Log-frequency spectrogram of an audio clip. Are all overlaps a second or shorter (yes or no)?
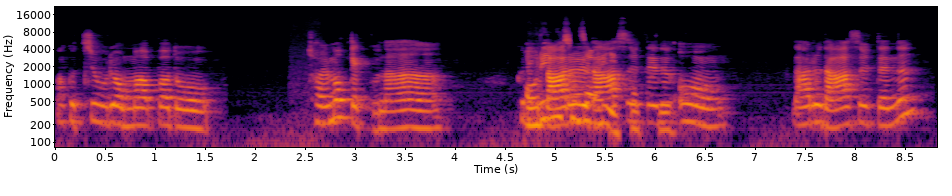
no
